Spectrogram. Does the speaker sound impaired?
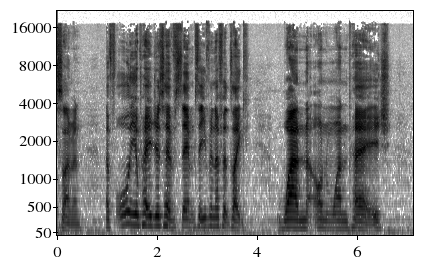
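Yes: cerebral palsy; morphine not allowed after it.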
